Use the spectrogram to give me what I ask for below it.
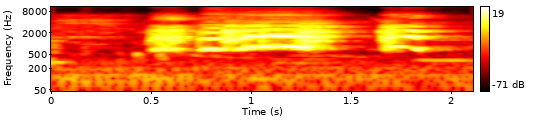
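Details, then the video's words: Rooster crowing in the morning: a short opening note, then a loud, harsh crow held for about a second, and a brief trailing burst after a pause, over a quiet background. "Rooster crowing compilation"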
